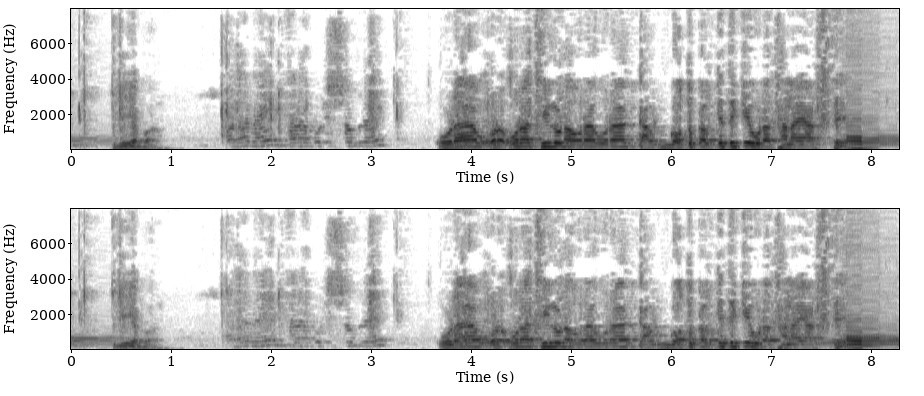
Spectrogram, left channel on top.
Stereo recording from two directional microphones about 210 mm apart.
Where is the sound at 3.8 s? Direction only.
50° left (ahead or behind).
